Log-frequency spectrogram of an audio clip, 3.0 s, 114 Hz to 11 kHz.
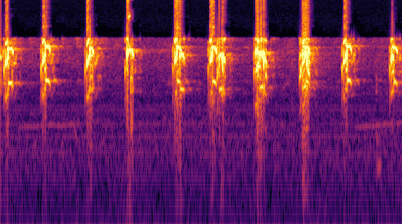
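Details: At a waterhole on Djuma Game Reserve in South Africa's Sabi Sand Wildtuin, 08/29/20 at 07:47, blacksmith lapwings call during an adult's killing of a chick at the nest: ringing tink notes, about three per second, some doubled.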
